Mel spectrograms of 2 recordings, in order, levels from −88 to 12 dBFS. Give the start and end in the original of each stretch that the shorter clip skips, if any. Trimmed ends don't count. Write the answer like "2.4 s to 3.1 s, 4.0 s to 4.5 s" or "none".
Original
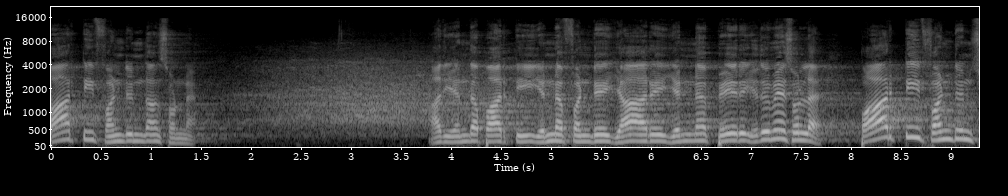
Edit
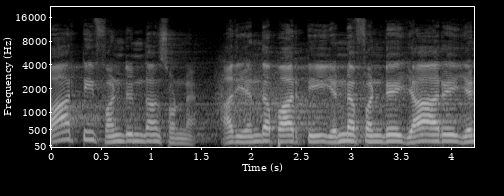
1.5 s to 3.6 s

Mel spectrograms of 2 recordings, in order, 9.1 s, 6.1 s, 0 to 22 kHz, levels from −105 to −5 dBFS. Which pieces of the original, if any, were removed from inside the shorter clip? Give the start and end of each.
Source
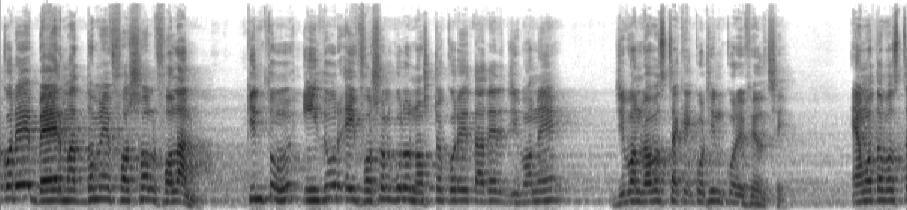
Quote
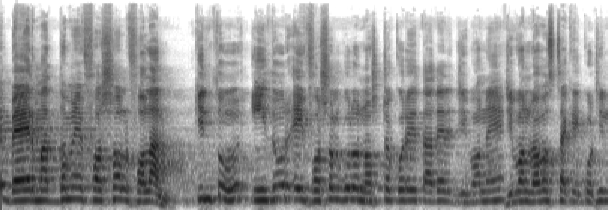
2.1 s to 2.3 s, 5.6 s to 6.2 s

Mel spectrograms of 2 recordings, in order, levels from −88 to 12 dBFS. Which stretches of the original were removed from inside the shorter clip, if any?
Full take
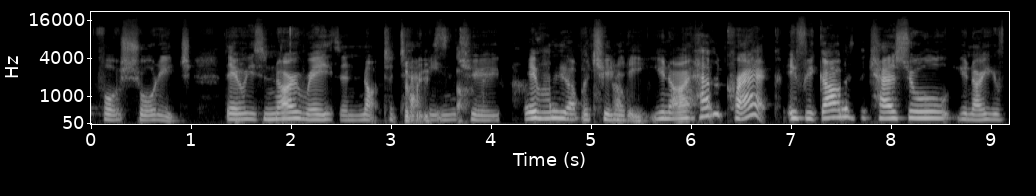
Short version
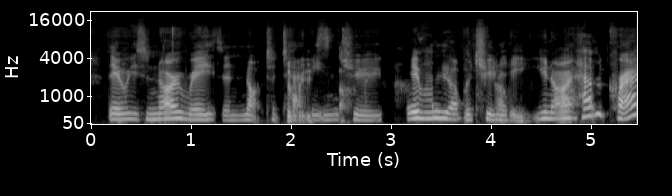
none

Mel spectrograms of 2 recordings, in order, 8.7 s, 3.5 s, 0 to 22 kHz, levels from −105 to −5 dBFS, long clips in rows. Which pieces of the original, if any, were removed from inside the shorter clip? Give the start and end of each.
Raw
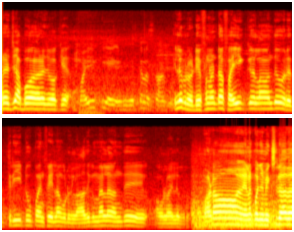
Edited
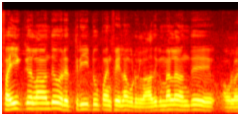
none

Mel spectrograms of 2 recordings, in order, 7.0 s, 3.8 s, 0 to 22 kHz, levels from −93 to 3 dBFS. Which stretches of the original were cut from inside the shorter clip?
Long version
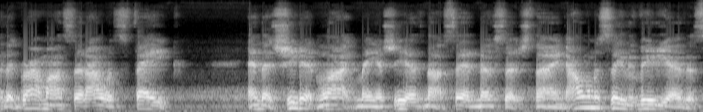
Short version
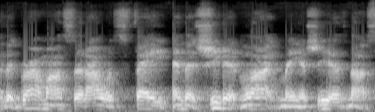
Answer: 1.6 s to 2.4 s

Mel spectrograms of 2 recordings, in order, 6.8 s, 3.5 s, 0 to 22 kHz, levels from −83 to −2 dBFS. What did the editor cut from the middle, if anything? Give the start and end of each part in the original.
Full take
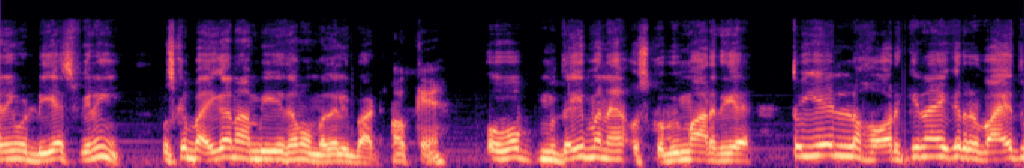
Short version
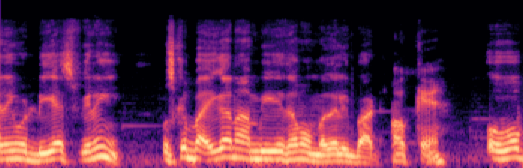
none

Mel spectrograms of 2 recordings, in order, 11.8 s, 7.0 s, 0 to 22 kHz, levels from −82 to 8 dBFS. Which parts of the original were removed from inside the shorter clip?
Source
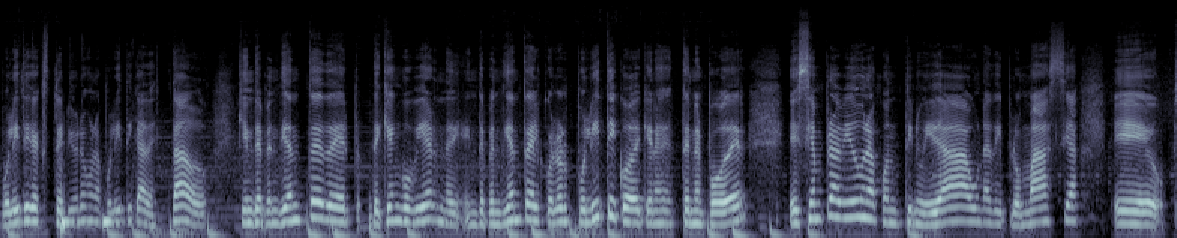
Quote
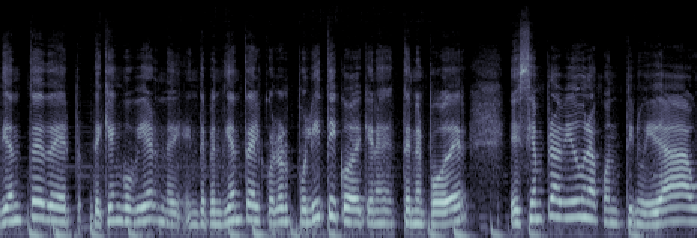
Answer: none

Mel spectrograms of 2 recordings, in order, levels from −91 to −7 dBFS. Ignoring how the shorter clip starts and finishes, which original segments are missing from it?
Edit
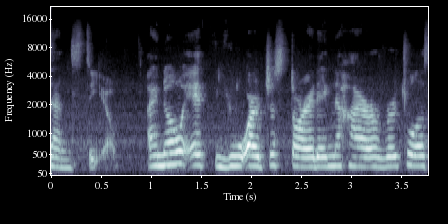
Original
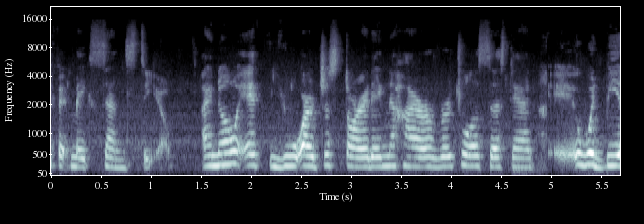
none

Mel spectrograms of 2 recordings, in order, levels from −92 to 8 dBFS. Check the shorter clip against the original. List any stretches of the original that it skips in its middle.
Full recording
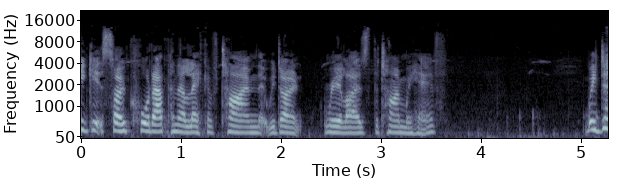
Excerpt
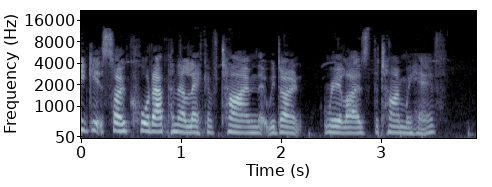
none

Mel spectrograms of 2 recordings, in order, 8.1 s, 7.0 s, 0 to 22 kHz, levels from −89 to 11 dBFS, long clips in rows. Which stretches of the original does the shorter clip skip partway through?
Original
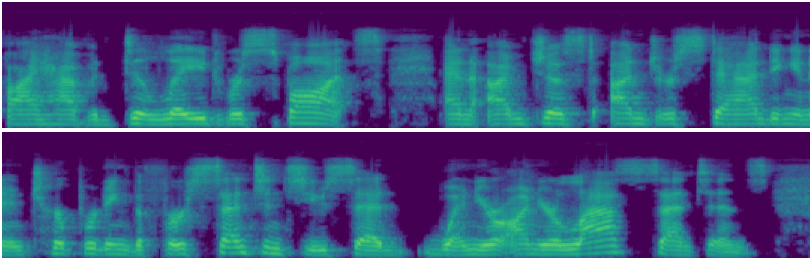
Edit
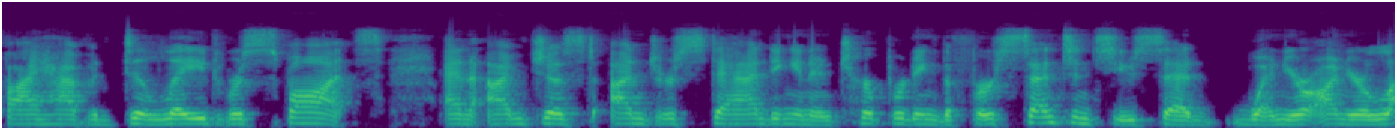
none

